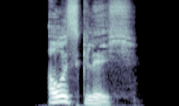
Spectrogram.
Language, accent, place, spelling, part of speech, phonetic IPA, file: German, Germany, Berlin, ausglich, verb, [ˈaʊ̯sˌɡlɪç], De-ausglich.ogg
- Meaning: first/third-person singular dependent preterite of ausgleichen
